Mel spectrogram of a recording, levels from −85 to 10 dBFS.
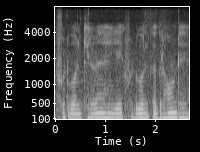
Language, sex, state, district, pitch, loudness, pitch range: Hindi, male, Jharkhand, Sahebganj, 125 Hz, -16 LUFS, 120-125 Hz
